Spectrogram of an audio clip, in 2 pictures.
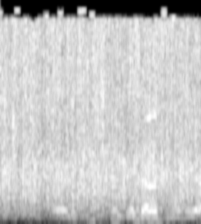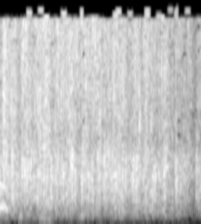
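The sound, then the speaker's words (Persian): Audience applause for a guest on a show: steady, dense clapping that carries through the whole stretch with voices talking over it, thinning slightly at the very end. “این برای حامد، این برای آقای میتی هم یه دونه دست میزنی.”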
